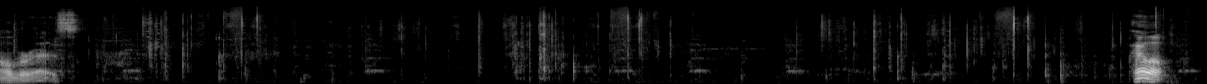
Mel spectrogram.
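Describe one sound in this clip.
Cards in plastic sleeves rustle and click as they are handled.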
